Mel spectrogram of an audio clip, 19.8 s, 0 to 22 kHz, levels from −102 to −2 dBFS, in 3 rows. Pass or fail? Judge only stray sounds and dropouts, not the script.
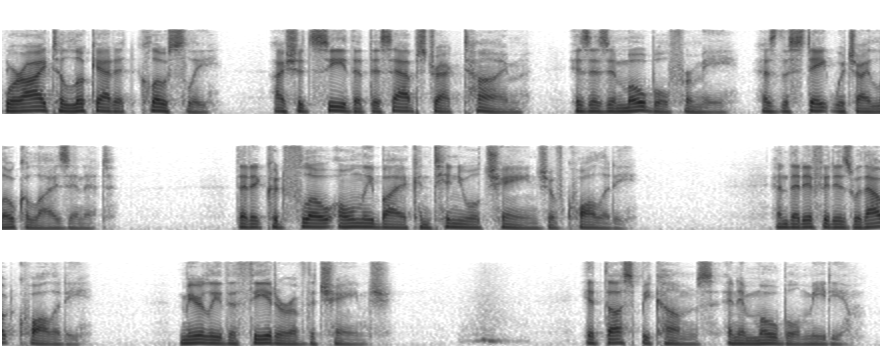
fail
